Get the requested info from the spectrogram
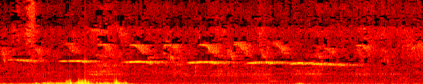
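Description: A small bird singing a run of short, falling high chirps over a steady high note for about three and a half seconds. In the first second there is a louder low rumble, and a single low thump comes about three seconds in.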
